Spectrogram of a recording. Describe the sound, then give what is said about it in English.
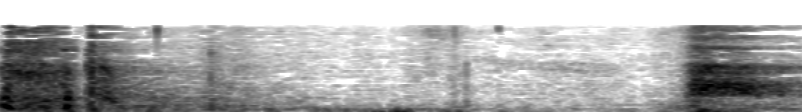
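A person coughs: a quick cluster of harsh coughs at the start, a quiet pause with faint breathing, then one more rough cough near the end. No speech. “I have to cough, sorry.”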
